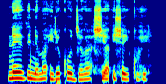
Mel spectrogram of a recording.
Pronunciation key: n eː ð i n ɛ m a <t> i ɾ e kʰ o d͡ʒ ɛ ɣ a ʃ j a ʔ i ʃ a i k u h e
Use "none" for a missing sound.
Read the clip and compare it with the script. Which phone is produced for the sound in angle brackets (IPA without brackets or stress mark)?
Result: ʔ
